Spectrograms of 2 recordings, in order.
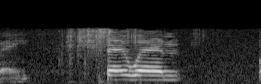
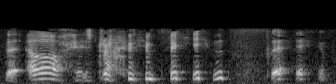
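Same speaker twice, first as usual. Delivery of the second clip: higher, slow words broken by real giggles; laughing; 8 semitones higher, much slower than usual. Real, not acted. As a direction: fight the giggles while talking. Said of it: "don't get me laughing".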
